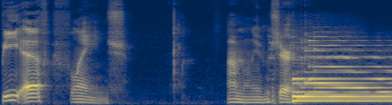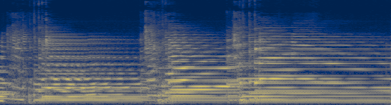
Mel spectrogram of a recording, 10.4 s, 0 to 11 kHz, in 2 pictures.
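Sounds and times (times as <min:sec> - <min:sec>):
speech: 0:00.0 - 0:01.7, 0:03.0 - 0:04.6
electric guitar strummed through a chorus effect pedal: 0:03.9 - 0:10.4.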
